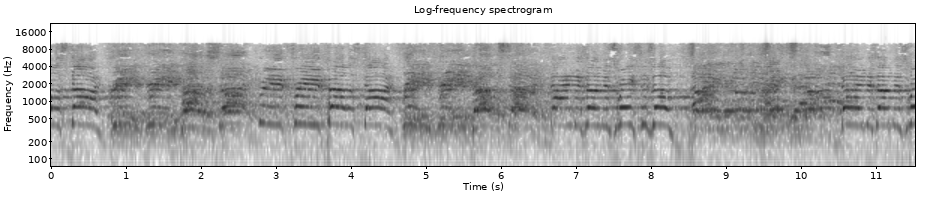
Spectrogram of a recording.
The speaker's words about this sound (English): we will scream, free, free Palestine! Free, free Palestine! Free, free Palestine!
